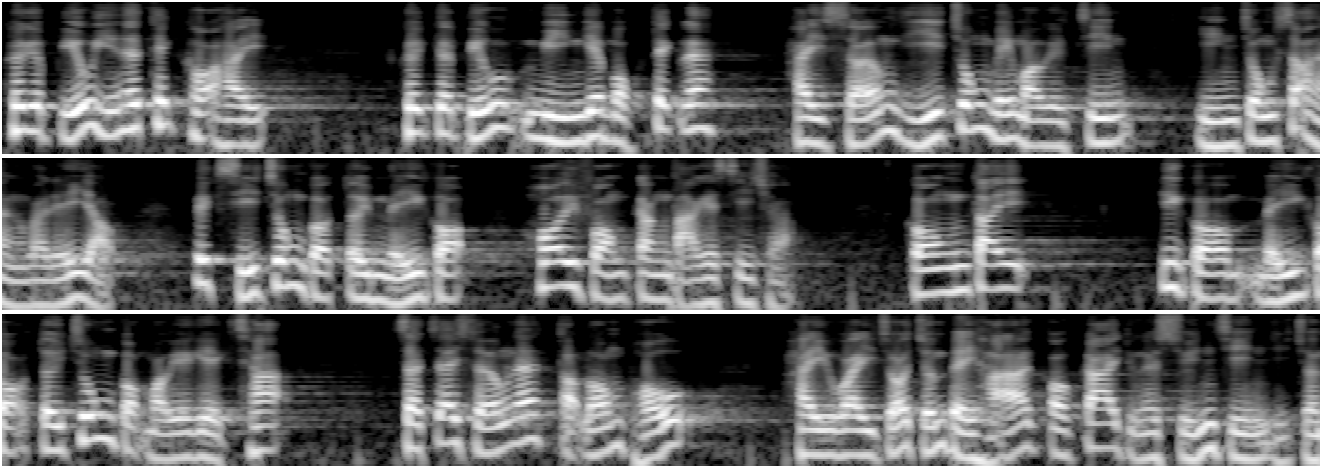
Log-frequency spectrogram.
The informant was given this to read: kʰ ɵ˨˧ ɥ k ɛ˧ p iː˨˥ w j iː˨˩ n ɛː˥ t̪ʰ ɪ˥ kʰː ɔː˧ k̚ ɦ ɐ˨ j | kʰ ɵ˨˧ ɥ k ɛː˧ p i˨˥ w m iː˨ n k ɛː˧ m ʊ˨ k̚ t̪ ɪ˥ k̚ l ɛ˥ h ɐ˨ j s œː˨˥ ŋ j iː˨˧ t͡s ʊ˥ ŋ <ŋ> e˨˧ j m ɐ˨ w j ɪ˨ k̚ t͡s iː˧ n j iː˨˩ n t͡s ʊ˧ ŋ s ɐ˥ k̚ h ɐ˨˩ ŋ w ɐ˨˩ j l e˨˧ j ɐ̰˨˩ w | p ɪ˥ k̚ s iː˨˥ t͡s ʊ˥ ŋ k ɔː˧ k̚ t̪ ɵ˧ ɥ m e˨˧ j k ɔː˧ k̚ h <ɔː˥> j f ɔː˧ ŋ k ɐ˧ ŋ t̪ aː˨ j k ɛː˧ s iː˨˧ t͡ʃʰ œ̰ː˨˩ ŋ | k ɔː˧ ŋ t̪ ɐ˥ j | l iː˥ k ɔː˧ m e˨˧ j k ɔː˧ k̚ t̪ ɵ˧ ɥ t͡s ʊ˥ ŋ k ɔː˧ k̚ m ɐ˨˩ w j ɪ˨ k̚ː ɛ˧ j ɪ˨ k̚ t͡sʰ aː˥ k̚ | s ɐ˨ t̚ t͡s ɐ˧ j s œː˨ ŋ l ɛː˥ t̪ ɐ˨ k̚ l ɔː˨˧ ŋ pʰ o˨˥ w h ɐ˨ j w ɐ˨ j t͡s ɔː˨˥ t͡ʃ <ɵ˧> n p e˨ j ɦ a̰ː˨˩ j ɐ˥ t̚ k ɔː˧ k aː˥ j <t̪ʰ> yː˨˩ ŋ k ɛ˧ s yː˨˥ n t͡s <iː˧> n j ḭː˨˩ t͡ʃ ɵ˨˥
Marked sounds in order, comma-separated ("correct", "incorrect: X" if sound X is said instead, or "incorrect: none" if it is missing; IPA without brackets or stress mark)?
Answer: incorrect: m, correct, incorrect: ɵ˨˥, incorrect: t̪, correct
